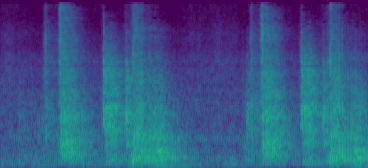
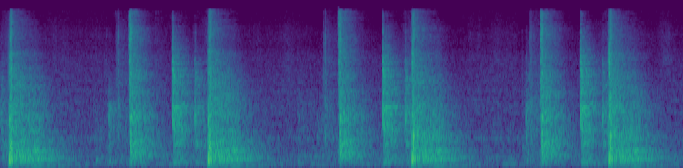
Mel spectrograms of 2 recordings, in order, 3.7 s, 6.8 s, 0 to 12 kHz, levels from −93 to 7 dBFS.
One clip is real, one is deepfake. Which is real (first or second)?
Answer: second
